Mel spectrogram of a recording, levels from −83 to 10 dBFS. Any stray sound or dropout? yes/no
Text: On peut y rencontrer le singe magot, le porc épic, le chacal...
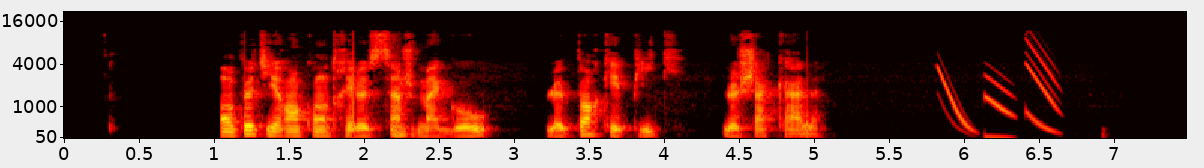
yes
